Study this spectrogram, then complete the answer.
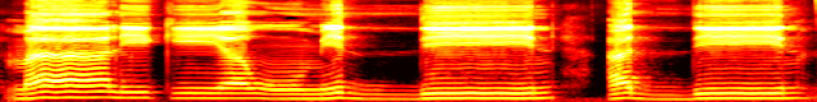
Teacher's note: berupa Alif lama maaf alif lam syamsiyah alif lam syamsiyah yaitu alif lam yang ditulis tapi tidak dibaca langsung ke huruf Dal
